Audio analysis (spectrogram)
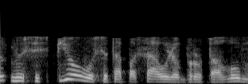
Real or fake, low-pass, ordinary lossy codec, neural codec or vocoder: fake; 3.6 kHz; MP3, 24 kbps; codec, 16 kHz, 8 kbps, FreqCodec, smaller model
